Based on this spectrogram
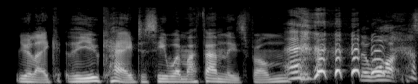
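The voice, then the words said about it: Attempted British accent. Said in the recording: “what's with the accent? ... That was my attempt at a British accent.”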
